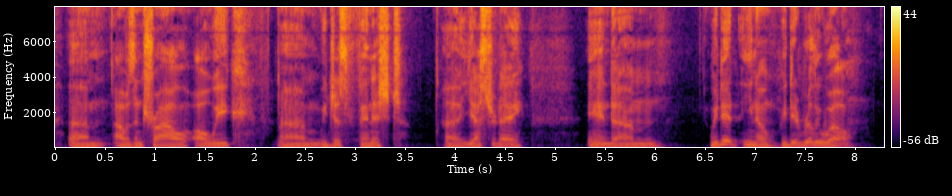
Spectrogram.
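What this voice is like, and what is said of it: Strained, failing voice. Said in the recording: “my voice sounds funny ... my voice is starting to go”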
